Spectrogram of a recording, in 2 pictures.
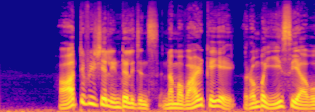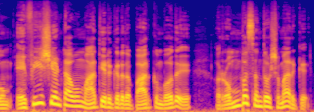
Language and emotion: Tamil, happy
